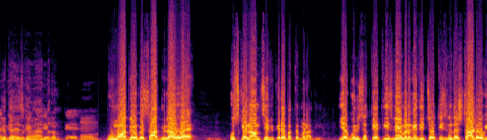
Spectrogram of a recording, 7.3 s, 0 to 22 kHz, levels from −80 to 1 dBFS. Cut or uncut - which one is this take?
cut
